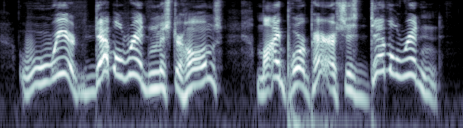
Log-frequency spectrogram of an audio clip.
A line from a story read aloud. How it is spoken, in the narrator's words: he cried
